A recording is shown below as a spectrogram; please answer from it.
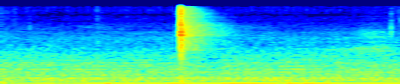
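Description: A single sharp click from the plastic syringe being handled, about halfway through, over a faint steady low hum.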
